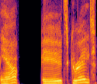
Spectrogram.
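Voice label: Adult, English; New War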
